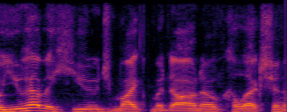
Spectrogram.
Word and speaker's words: Modano: So you have a huge Mike Modano collection. Is that how you say his name? Modano. Yeah. Modano, tomato.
